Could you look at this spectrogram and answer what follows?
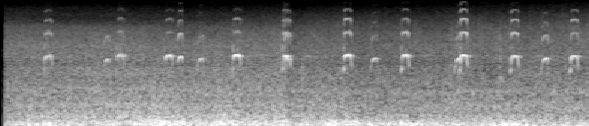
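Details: Black oystercatchers hanging out at the mouth of Lobo Canyon, Santa Rosa Island, Channel Islands, California, give loud, sharp piping whistles about two or three a second, sometimes overlapping, over a steady low rumble of surf or wind.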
